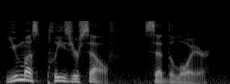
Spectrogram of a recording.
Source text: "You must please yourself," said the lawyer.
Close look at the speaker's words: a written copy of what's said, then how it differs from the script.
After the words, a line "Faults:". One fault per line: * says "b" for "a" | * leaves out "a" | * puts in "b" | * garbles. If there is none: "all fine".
"You must please yourself," said the lawyer.
Faults:
all fine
